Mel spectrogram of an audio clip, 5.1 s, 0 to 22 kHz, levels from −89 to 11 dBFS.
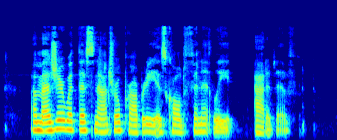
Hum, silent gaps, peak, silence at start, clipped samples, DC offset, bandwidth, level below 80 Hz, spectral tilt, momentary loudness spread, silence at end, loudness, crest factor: none; none; -6 dBFS; 0.45 s; under 0.1%; under 0.1%; 11.5 kHz; -64 dBFS; -5.5 dB/octave; 15 LU; 0.75 s; -23 LUFS; 18 dB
